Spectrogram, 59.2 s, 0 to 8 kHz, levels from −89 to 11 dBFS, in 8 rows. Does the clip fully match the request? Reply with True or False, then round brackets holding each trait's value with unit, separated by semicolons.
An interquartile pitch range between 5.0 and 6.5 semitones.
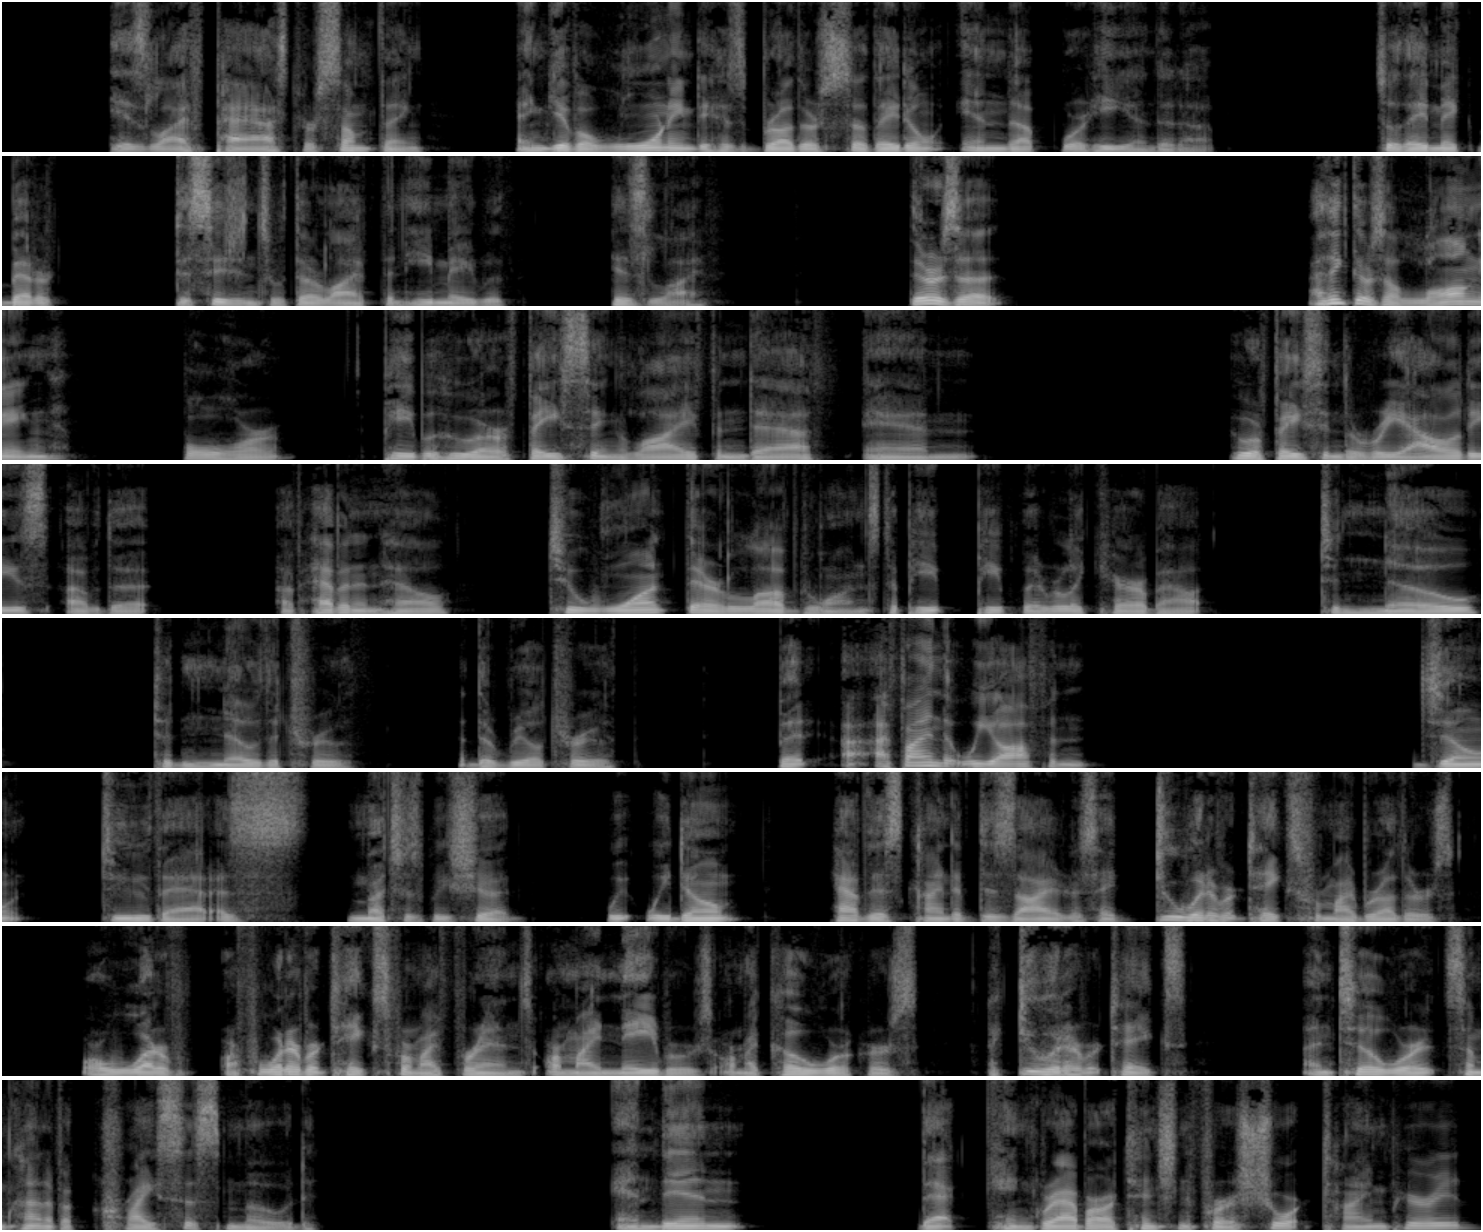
False (2.8 semitones)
